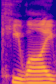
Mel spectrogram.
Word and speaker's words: Qi: There are a couple of different flavours, like QI, which they pronounce Qi and stuff, but it's becoming more and more of a standard.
